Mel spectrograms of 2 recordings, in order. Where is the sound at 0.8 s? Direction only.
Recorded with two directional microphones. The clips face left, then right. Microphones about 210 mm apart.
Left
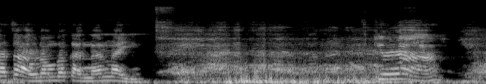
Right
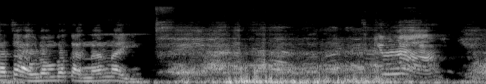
10° left (ahead or behind).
